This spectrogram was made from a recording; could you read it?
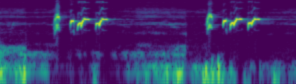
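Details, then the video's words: Vigorous natural song of a sooty-headed bulbul, free of borrowed phrases, meant to answer rivals and tutor caged birds: two quick liquid, rising-and-falling whistled phrases of four or five notes, with low murmuring noise beneath. "Suara Burung KUTILANG GACOR Asli Tanpa ISIAN Ampun Untuk Suara Panggilan dan Masteran"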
